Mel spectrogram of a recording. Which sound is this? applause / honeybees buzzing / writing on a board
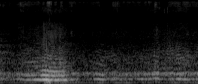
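honeybees buzzing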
